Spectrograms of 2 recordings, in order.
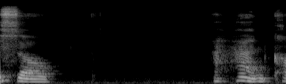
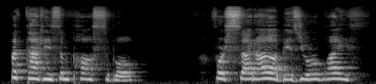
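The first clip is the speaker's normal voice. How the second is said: higher, louder, rushing out in disbelief; startled protest; 7 semitones higher, 8 dB louder than usual. Acted. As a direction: blurt it out, shocked. Stunned protest to the prince.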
